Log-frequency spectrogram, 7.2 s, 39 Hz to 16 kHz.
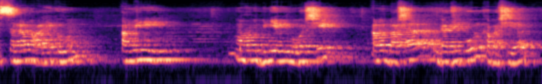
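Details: Young man with a high-pitched voice since about age 15-16, speaking after 3 days of voice therapy; he reports some improvement; puberphonia.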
